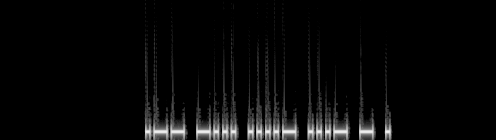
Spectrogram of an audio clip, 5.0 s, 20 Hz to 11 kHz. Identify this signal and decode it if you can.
Morse code, heard as a keyed tone, about 28 wpm, 700 Hz. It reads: WB4VTE
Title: USA Call Signs - 6 Characters - Repeated 3x - 28wpm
